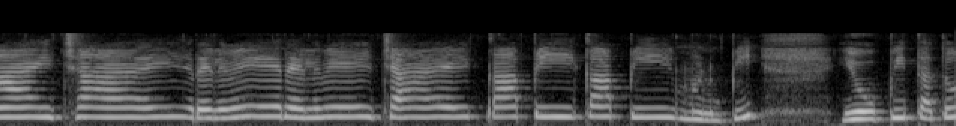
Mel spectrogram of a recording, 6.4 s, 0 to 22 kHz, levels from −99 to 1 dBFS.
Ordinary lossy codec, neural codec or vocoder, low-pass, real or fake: MP3, 48 kbps; none; 7.2 kHz; real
